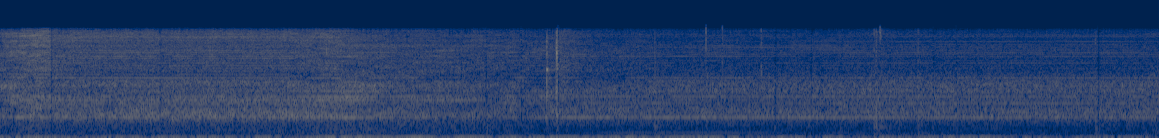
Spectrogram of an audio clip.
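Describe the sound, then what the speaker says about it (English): A hairdryer or heat gun blows steadily up close while heating tail light tint film on a Dodge Charger, a constant airy whir with a faint tonal hum and a few light handling clicks. "Heat source, either a hairdryer or a heat gun."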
